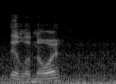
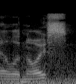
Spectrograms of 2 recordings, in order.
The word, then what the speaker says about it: Illinois: the s uh is the s in illinois is silent illinois right not illinois i've always called it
